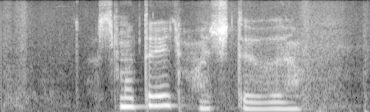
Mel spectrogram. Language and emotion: Russian, sad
